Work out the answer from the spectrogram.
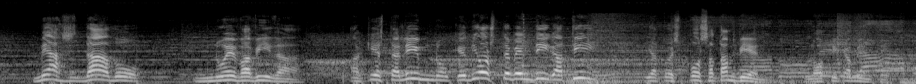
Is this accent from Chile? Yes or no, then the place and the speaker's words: yes; Chile; como acontece aquí en mi país, en este Chile lindo, querido.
